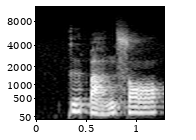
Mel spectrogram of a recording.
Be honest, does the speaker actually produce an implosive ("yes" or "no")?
yes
